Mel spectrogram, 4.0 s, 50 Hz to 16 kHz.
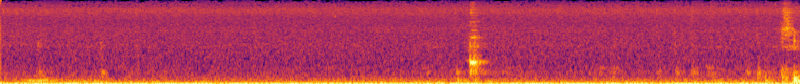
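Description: Steady low rumble in a John Deere 6170R tractor's cab, with a single short click and beep a little past two seconds in as a button on the armrest keypad is pressed.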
